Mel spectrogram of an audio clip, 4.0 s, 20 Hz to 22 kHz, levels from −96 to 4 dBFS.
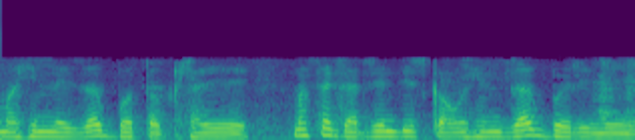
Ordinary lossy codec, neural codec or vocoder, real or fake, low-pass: AAC, 16 kbps; none; real; 7.2 kHz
